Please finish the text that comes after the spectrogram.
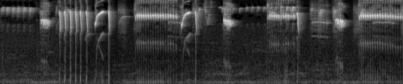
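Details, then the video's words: Golden-fronted leafbird singing continuously, its varied song filled with borrowed phrases: high steady whistles, fast stuttering trills, sharp rising sweeps and grating rattles follow one another with barely a pause. "Konin gacor isian jozz"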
